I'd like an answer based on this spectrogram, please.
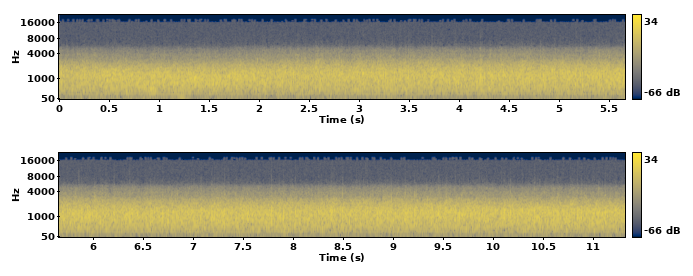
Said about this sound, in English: Incidentally, ladies and gentlemen, this applause is coming, as is usual at these sessions, from both the Republican and the Democratic side of the chamber. And this house is jammed today.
